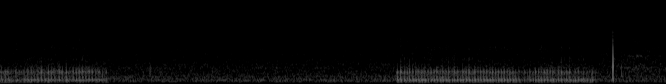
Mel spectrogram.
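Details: Two-year-old English bulldog sleeping on a couch, snoring heavily: two long, loud, buzzing, fluttering breaths separated by a quiet pause.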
